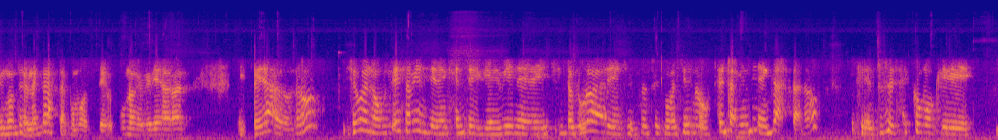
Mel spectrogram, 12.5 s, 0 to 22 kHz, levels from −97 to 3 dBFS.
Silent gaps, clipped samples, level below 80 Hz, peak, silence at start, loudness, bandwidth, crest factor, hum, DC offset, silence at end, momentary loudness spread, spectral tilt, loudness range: none; under 0.1%; -54 dBFS; -10 dBFS; 0 s; -28 LUFS; 15.5 kHz; 18 dB; none; under 0.1%; 0 s; 9 LU; -5.5 dB/octave; 1 LU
